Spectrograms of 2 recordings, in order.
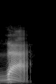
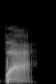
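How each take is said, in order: First: The syllable starts with a d-like sound. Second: The syllable starts with a d-like sound.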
